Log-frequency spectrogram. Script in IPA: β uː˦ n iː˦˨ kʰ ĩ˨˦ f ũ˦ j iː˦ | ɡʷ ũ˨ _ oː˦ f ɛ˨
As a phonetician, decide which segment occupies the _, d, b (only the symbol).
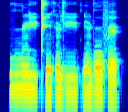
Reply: b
